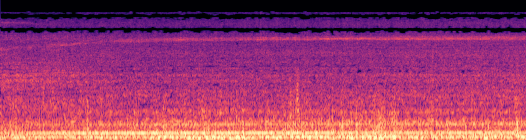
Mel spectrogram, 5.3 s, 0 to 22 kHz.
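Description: Turbocharged Jeep 4.0L straight-six running steadily at highway cruising speed, mixed with road and wind noise from the open cab. A thin high whine sits steadily above the engine drone.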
